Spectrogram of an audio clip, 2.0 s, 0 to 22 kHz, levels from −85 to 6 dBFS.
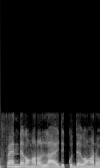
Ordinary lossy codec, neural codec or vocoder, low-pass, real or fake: none; codec, 16 kHz, 2 kbps, X-Codec, HuBERT features, trained on LibriSpeech; 7.2 kHz; fake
